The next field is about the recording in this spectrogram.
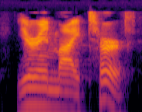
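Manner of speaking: plain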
